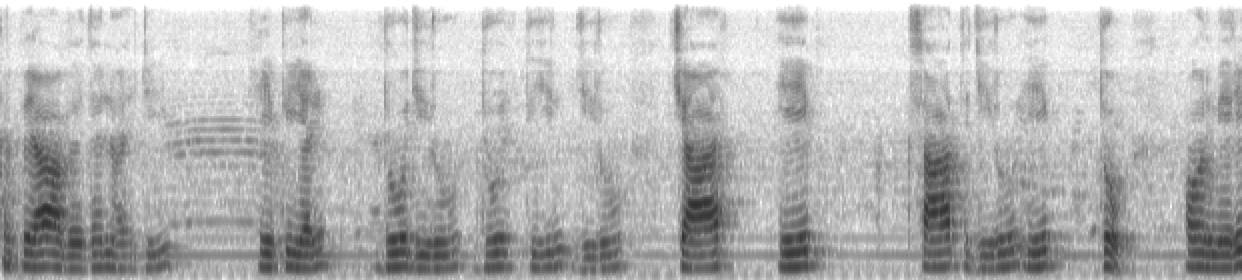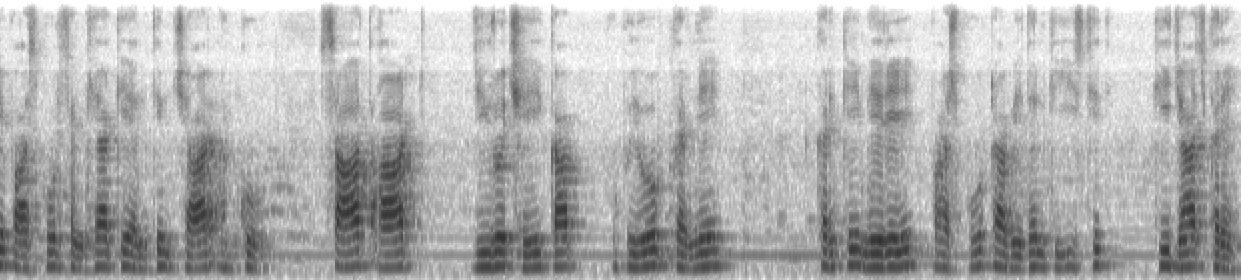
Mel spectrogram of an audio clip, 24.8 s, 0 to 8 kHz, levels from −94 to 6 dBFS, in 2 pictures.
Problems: constant background noise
